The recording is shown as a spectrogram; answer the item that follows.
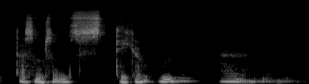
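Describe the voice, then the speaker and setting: A somewhat breathy man's voice on a very clean recording with a silent background. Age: 50s. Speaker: client with tinnitus. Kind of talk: therapy session. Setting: studio. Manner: halting, many fillers.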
